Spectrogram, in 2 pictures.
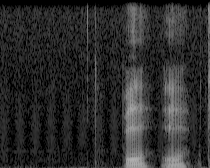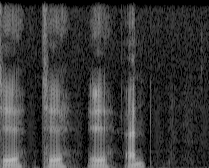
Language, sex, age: Norwegian, male, 47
